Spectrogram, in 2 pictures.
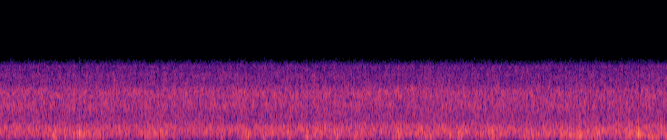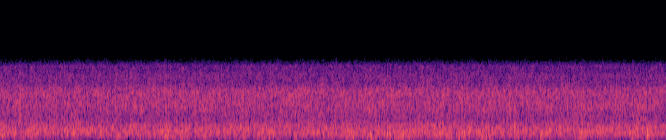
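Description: Steady background noise, a hiss with an uneven low rumble underneath, holding at one level throughout, with no distinct events.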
